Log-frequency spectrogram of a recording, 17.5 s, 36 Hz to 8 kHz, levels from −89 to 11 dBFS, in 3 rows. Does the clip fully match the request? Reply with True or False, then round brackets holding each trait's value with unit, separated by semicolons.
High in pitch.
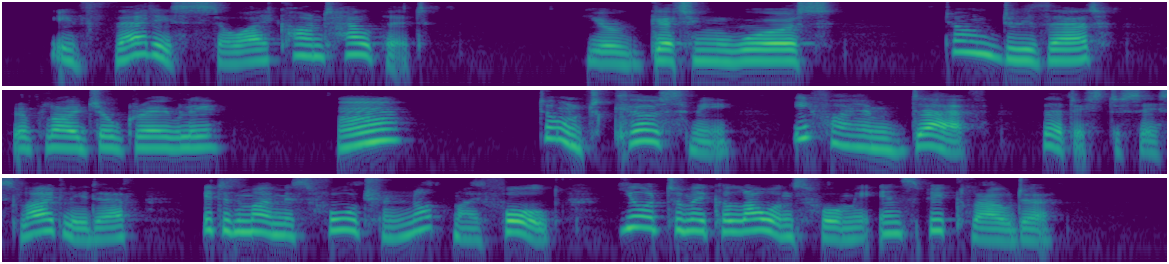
True (205 Hz)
